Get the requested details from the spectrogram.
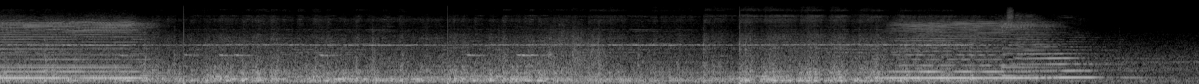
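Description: A train rolls past close by, its wheels clattering over the rails.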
